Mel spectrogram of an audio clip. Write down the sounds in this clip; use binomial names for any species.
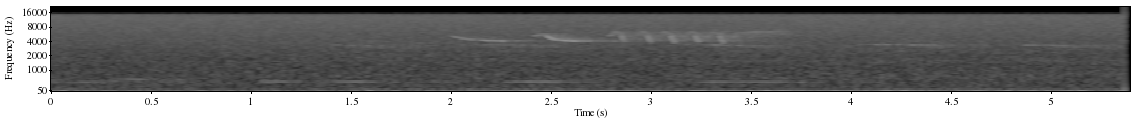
Setophaga caerulescens, Cyanocitta cristata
